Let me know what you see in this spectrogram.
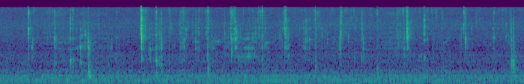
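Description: Close-up chewing and eating of baked chicken wings: scattered small wet clicks and crunches as the meat is bitten and pulled from the bone, over a faint steady hum.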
